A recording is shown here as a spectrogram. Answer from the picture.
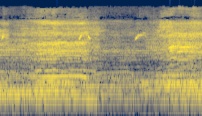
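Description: Several Hereford calves mooing at once, their calls overlapping and rising and falling in pitch, a little quieter for a moment about halfway through.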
